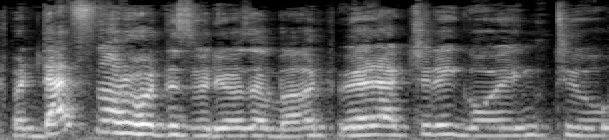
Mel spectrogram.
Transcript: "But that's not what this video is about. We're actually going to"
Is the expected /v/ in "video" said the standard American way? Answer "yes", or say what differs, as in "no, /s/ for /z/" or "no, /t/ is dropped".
yes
